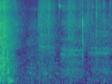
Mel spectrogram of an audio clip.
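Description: Faint rustling of a foil trading-card pack being picked up and handled, with a couple of light clicks.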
